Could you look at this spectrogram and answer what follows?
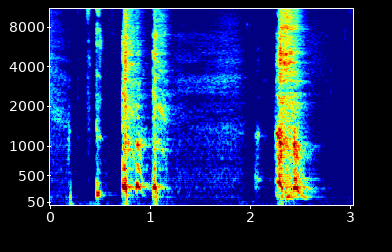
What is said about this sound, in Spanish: a toser. No tengo COVID.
